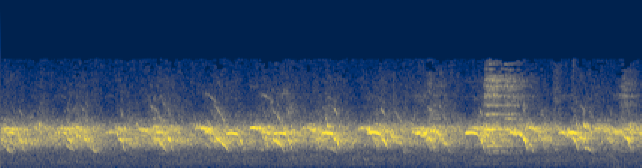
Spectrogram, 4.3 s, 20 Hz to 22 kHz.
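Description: A flock of about 300 joper chickens of the same age in a farm pen, a dense continuous chorus of high peeping and chirping calls, close and loud, with no one speaking.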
